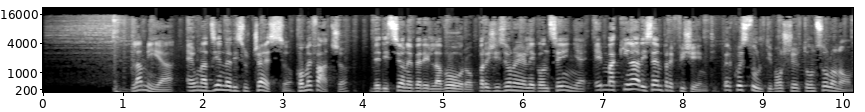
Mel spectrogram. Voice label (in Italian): istituzionale uomo; voci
